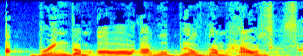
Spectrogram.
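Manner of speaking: imitating Afrikaans accent. Afrikaans host offering houses for the grandchildren, Afrikaans accent. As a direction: brush the excuse aside in an Afrikaans accent. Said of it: "I'm gonna use his accent now".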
